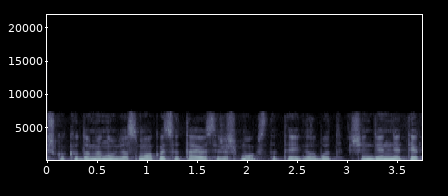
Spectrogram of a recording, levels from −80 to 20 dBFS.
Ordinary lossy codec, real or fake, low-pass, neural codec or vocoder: AAC, 64 kbps; real; 7.2 kHz; none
